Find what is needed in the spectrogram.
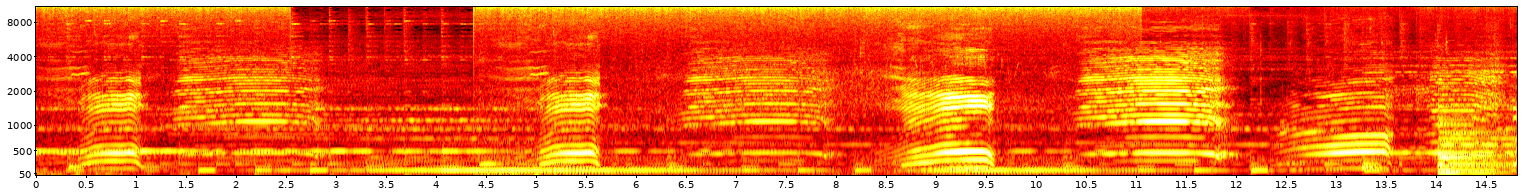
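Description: Holstein dairy cow and her calf mooing back and forth, about seven long calls that rise and then fall in pitch: a mother cow calling for her separated calf and being answered. Soft background music with held tones plays underneath.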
